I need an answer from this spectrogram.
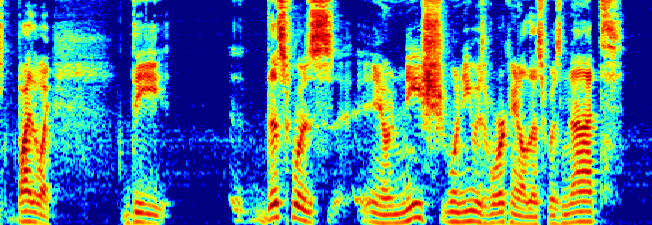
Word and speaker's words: Nietzsche: He became enamored of the philosophy of, I cannot pronounce this name, Nietzsche's, I cannot pronounce this guy's name. It's Nietzsche. S-C-H-E. It's German.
